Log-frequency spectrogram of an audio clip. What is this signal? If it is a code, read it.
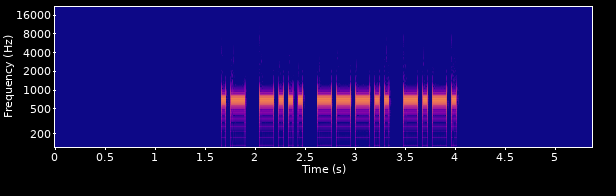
Morse code, heard as a keyed tone, about 25 wpm, 700 Hz. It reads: AB8C
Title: USA Call Signs - 4 Characters - Repeated 2x - 25wpm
